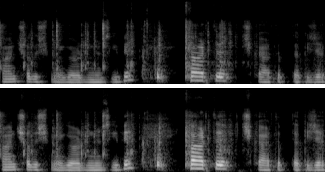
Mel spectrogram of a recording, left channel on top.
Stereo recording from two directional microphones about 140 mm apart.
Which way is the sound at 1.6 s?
25° right (ahead or behind).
